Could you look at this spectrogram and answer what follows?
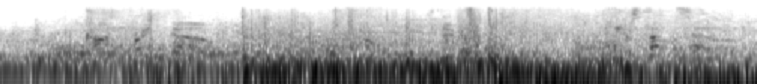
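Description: In Hogwarts Legacy, the Confringo fire spell explodes with heavy booming blasts and crackling bursts, loud and rumbling for several seconds under a player's voice.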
